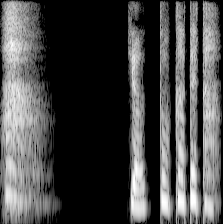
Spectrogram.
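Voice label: Voice win barely, Japanese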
